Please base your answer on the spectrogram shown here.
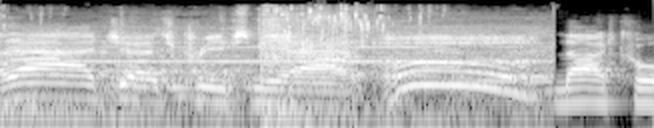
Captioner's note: bone crackling; gasps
